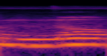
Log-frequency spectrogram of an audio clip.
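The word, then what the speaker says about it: know: Silent हो जाता है। तो इसको नो पढ़ेंगे।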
